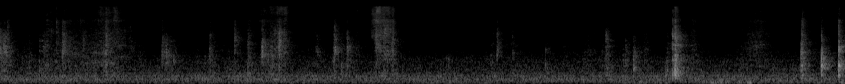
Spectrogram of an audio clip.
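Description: Chili-seasoning packet crinkling and tearing as it is opened by hand and shaken out over the pot, a string of short scratchy rustles.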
